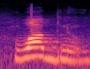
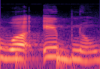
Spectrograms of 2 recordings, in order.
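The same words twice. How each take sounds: First: The glottal onset is silent and the words link. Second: The glottal onset of 'ibn' is pronounced separately. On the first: The speaker calls it right. "the more advanced and the more um, nicer way to say this is وابن. Just connect it" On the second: The speaker calls it wrong. "don't say وابن"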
